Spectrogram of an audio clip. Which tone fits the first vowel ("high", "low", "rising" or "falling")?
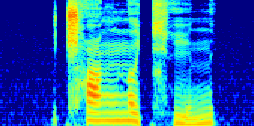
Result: high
